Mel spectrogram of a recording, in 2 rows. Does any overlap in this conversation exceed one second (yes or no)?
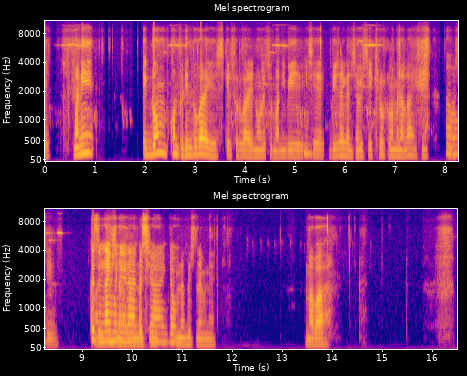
yes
